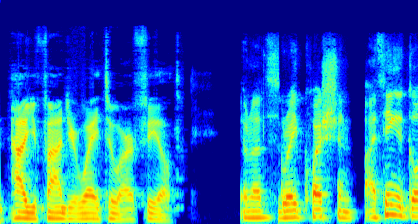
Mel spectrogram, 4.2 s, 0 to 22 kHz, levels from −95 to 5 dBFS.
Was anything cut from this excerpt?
yes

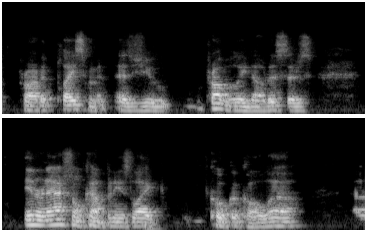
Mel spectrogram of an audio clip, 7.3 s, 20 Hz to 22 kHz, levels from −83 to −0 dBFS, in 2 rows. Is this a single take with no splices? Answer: yes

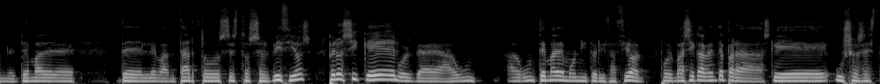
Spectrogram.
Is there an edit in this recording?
yes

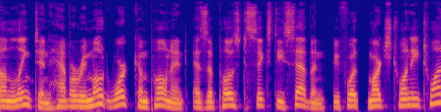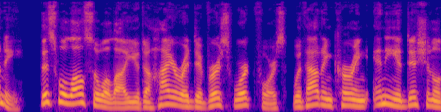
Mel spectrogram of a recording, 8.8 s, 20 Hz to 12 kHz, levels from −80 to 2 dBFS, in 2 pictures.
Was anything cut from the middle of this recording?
yes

